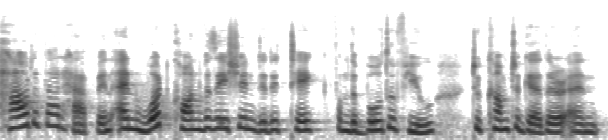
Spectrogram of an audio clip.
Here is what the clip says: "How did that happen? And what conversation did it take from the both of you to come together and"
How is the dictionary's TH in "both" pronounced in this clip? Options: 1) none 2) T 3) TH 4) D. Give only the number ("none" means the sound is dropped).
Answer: 2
